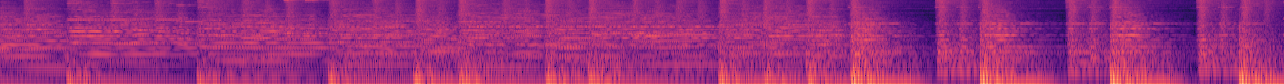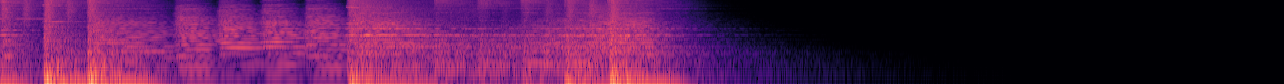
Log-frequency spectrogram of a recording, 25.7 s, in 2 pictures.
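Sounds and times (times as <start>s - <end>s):
waltz music: 0.0s - 20.0s.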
